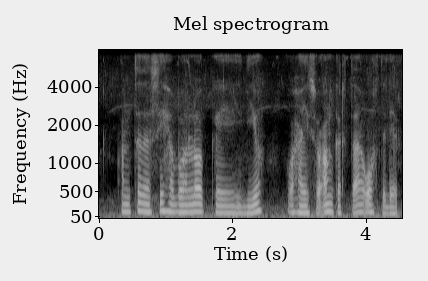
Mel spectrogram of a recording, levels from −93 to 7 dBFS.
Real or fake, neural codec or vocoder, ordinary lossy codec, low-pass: real; none; none; 7.2 kHz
